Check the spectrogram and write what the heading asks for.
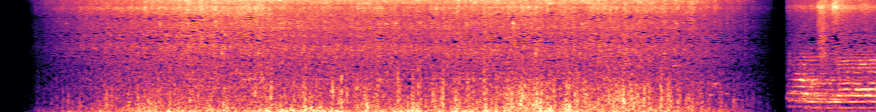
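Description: Wind buffeting the microphone: a dense, rumbling rush of noise with no steady tone. It fades in over the first second and fades out shortly before the end.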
